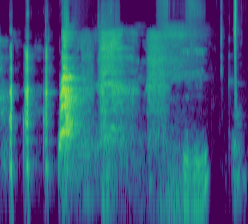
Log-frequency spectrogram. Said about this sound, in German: Der Hund meldet sich.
